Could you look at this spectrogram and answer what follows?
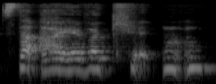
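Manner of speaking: rasping, hoarse, hushed whisper. Retelling a medicated father's weak reply: imitating a hoarse whisper. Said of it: "he very hoarsely whispered back".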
